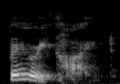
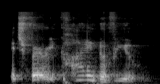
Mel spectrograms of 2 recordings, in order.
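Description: First: Very kind lifted much higher and louder; heartfelt thanks. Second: Grateful road sweeper. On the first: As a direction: repeat very kind with more feeling. Repeats thanks more strongly. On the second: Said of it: "he said". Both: Acted.

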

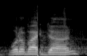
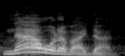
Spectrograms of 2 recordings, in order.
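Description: First: Said in the usual way. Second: "Now" hit louder, falling to an exasperated "done"; stress on NOW. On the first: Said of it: "And not, it wasn't". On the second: Shown as a demonstration. Preacher shows the right reading, stress on "Now". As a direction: lean on "Now" like it keeps happening. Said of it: "But it's like".

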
